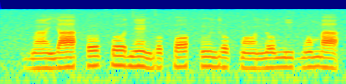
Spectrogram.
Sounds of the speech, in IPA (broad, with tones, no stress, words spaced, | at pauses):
bã˧ja˦ ho˦k͡po˦dɛ̃˦˨ ɡo˧k͡pɔ˦hũ˦do˧ k͡pɔ̃˧no˦mi˧ bɔ̃˦ma˦˨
